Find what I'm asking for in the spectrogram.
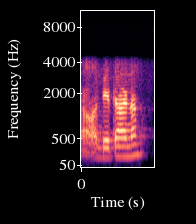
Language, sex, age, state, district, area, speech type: Assamese, male, 18-30, Assam, Sonitpur, rural, conversation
